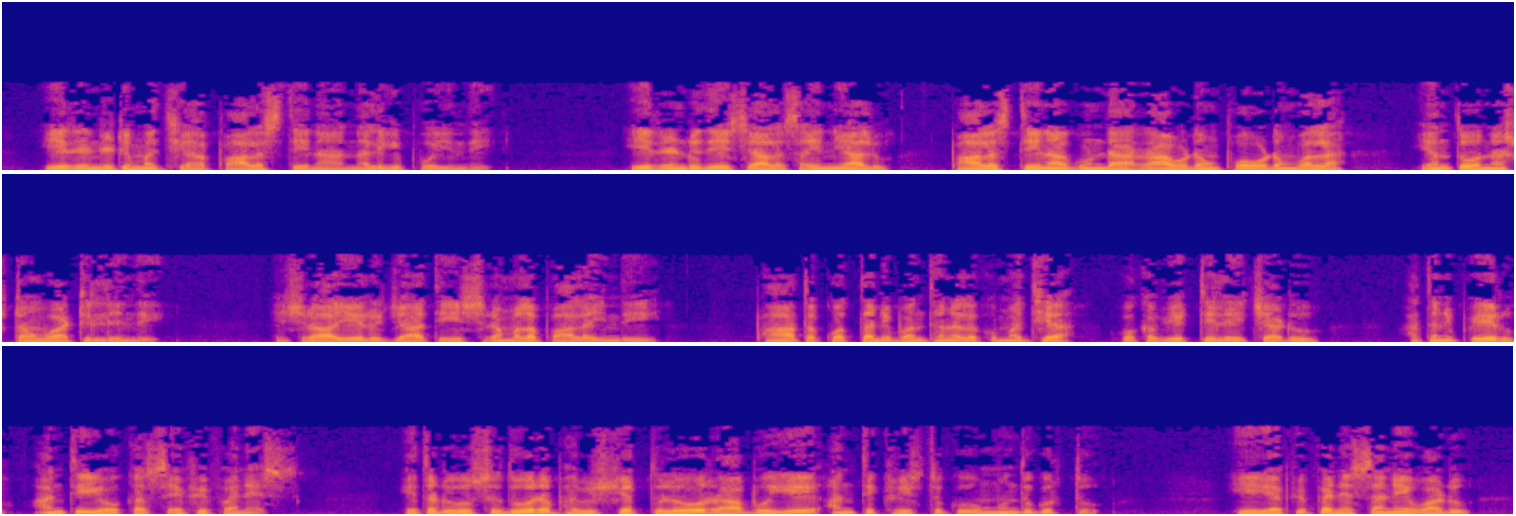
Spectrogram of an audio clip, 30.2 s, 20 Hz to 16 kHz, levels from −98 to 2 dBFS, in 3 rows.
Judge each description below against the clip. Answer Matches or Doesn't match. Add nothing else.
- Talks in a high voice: Doesn't match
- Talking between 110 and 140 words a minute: Doesn't match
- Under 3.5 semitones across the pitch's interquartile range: Matches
